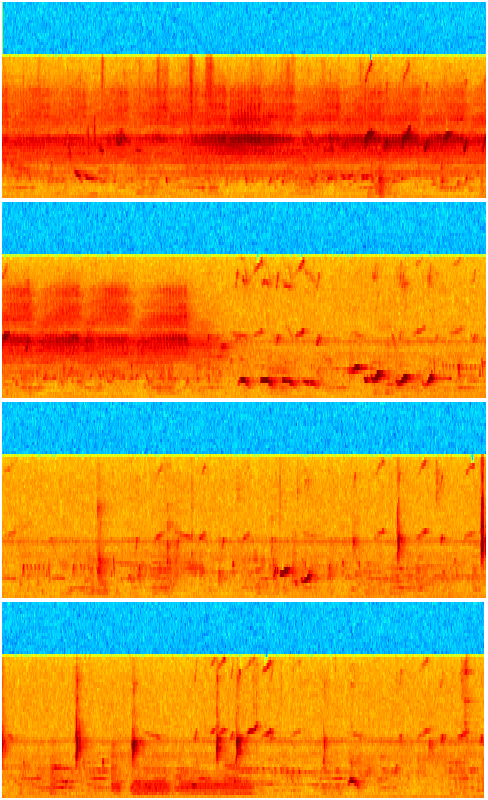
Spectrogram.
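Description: Wild birds calling, with scattered short chirps and whistles and a quick run of bright notes near the middle. A high steady hiss underneath stops about a third of the way in.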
